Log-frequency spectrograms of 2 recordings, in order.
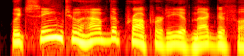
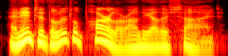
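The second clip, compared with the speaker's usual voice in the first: usual speaking voice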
